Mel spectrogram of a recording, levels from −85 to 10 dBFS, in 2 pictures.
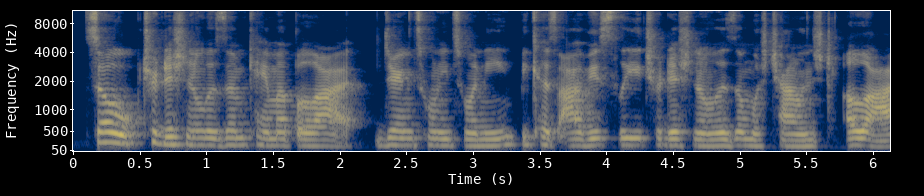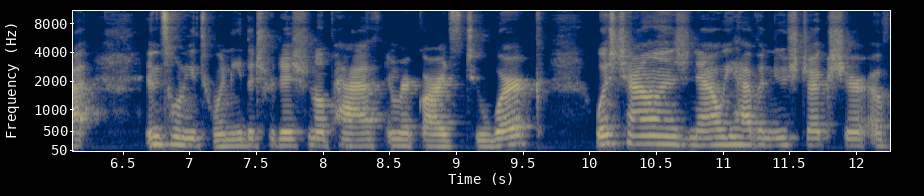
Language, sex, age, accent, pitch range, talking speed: English, female, 20-39, American, 160-195 Hz, 160 wpm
